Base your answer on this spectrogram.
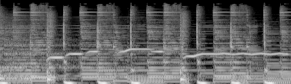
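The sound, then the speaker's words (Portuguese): A thin, high whistled melody glides and sustains over a full band backing with steady, punchy drum hits and thick chords, all loud. “Essa é linda demais. Aquele assobiozinho assim, ó.”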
